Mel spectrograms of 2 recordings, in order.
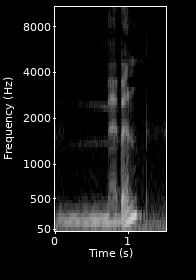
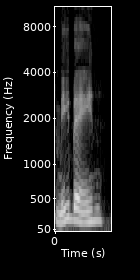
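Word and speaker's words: Mebane: But also you have mebban. It's not me bane. Mebban. Okay.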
